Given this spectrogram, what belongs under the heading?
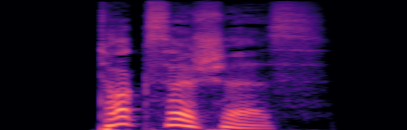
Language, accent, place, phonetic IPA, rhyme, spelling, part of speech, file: German, Germany, Berlin, [ˈtɔksɪʃəs], -ɔksɪʃəs, toxisches, adjective, De-toxisches.ogg
- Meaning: strong/mixed nominative/accusative neuter singular of toxisch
